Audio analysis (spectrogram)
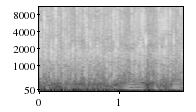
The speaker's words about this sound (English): Give the Lord a round of applause because God is good.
